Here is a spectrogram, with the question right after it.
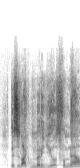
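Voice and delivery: worst-ever put-on Scottish accent, low voice. Reading a call to fight, likening it to a film speech: bad Braveheart accent. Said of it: "That's the worst accent ever".

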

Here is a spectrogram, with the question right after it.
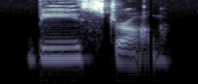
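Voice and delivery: ordinary delivery

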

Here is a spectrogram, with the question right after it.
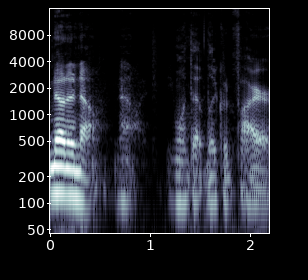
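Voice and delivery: put-on, dramatic whisper. Retelling a masked guy offering drain cleaner: imitating a dramatic whisper. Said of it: "Was he whispering this whole time?".

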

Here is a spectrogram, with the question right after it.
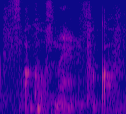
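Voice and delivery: angry, embarrassed, whispered delivery. Retelling how Maddie ran away embarrassed: imitating Maddie's angry telling-off. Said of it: "she's angry".

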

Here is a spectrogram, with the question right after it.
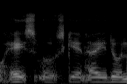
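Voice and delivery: put-on smoker-voiced ghoul. Describing game ghouls greeting humans, doing a ghoul smoker's voice. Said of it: "They sound like they have a smoker's voice".

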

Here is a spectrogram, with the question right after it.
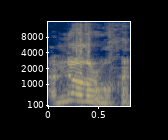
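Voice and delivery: put-on angry, fed-up, furious, loud, high-pitched outburst. Retelling a fight scene where the fighter's clothes are ruined: imitating a furious Tao. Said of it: "And he's fucking pissed".

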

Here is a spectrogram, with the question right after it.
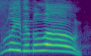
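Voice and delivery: very high, shrill, loud yell. Retelling what a girl yelled from her car window: imitating someone yelling. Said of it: "and starts yelling".

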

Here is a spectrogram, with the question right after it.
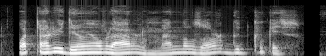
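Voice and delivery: put-on Irish-accented voice. Asked to do an Irish accent, the speaker improvises a line, Irish accent. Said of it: "Can you do an Irish accent".

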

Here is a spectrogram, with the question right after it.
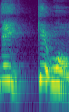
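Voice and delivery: put-on loud high shout. Retelling a moment from a match: imitating a shout. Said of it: "shouts out".

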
